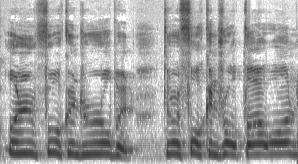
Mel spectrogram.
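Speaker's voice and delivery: high, furious yelling; mock him freaking out; angry outburst. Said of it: "he's like".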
